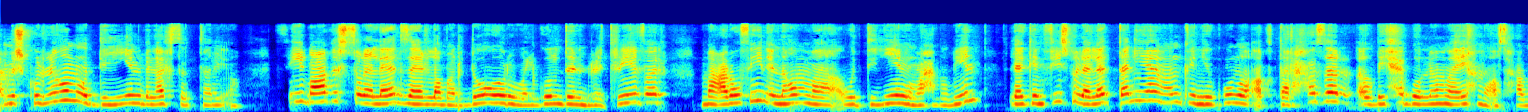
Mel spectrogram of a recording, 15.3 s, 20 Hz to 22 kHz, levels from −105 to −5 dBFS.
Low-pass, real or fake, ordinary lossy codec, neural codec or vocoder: 9.9 kHz; fake; none; codec, 16 kHz in and 24 kHz out, 1.1 kbps, FireRedTTS-2 codec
